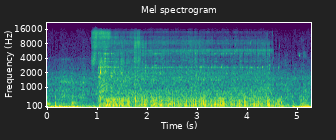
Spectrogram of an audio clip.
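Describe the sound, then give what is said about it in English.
Water bubbles and gurgles steadily inside a glass smoking piece as someone pulls on it, with soft knocks at the start and end and no talking. “I love the bubbles, how they drain down that.”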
